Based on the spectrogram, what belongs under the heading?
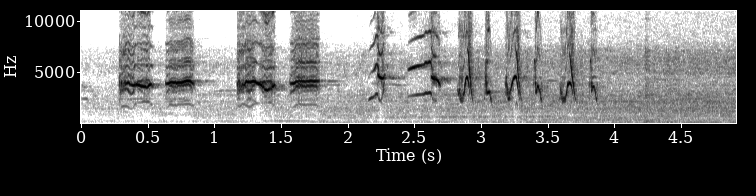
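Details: Female Oriental magpie-robin calling a male into song: paired harsh buzzy bursts, then a rapid series of short sharp chirps about every quarter second, over steady background hiss.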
